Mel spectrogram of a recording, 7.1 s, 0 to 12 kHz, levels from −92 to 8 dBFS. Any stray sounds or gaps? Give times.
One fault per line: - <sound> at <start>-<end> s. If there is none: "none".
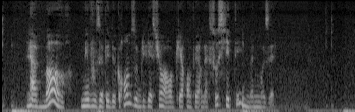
none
